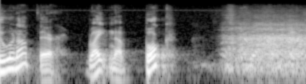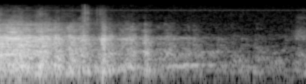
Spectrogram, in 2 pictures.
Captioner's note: laughter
